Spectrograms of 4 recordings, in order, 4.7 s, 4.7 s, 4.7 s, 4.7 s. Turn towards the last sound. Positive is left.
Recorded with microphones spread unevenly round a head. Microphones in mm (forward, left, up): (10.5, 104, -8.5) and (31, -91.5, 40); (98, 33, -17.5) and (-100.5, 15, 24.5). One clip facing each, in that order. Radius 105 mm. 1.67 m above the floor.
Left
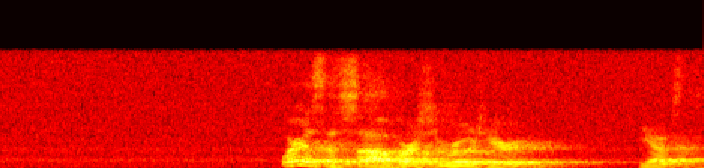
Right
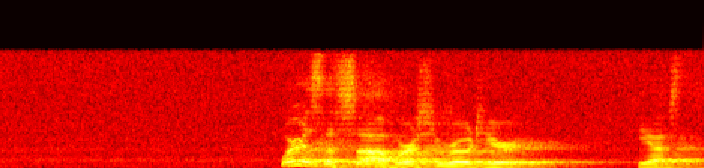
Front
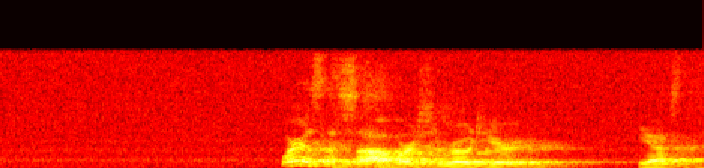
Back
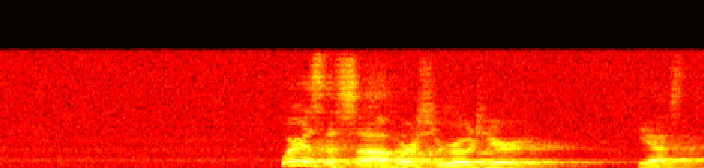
turn(degrees=-90)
